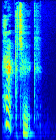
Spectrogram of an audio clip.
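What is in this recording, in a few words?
"hectic", British English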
